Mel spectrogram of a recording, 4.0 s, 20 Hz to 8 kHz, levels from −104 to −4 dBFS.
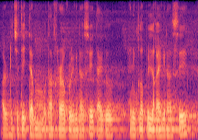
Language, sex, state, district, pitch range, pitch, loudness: Nagamese, male, Nagaland, Dimapur, 85-95 Hz, 90 Hz, -19 LUFS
